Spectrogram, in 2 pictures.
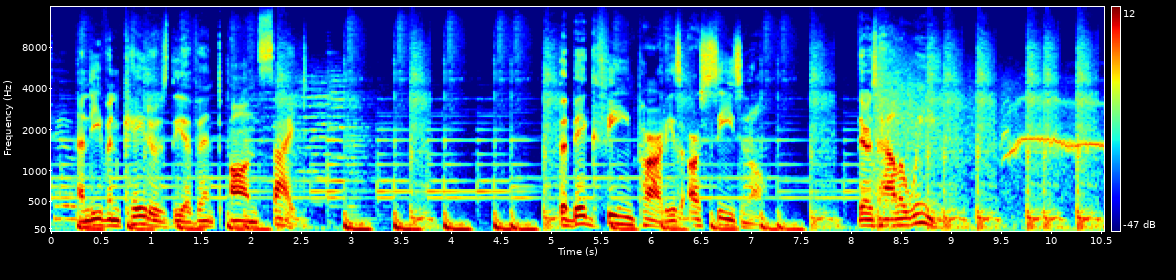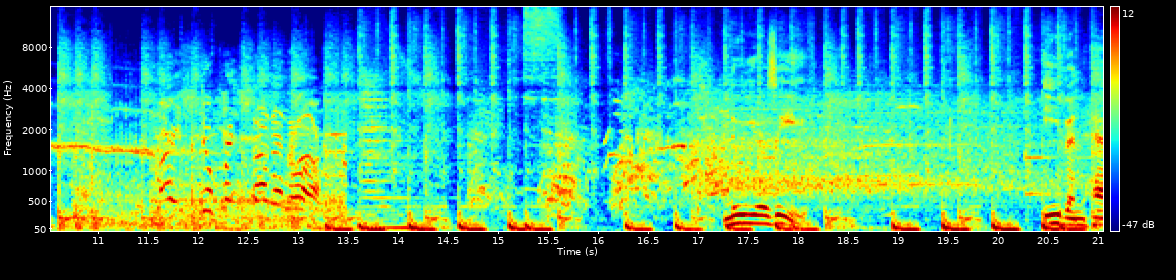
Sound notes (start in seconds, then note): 9.5 scream; 15.4 cheering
